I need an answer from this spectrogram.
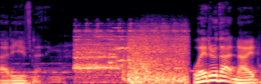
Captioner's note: tires screeching; explosion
